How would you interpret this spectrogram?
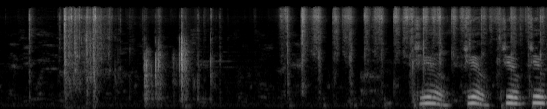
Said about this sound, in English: Oh my goodness, you got two cards out of that deck. Magic. We got magic. Let me shuffle these ones again.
